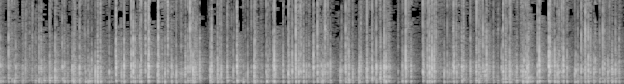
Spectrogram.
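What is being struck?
Small cardboard box wrapped in plastic rhinestone strip.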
